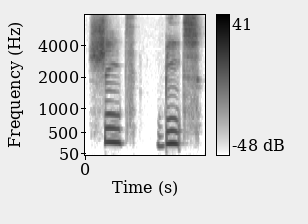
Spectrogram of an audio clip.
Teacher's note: Sheet, beach, là vous entendez, c'est un I long. On traîne un tout petit peu sur la syllabe.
